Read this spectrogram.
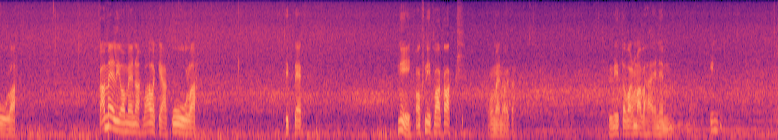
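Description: A middle-aged man talks with animation close by, in short bursts with pauses.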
